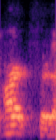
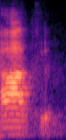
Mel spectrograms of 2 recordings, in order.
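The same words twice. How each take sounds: First: The r sound in the first syllable is pronounced. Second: The r sound in the first syllable is dropped. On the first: This is the way he did not talk. "I never used to say Hartford" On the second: This is the way he always talked. "I would always say Hartford"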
